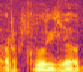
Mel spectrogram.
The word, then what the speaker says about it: Orcollo: The spelling of his name is really Orcollo. Yung pagbigas, Yeah. Orcollo. That's the real spelling of his name. Not you. Hindi you. Yeah, but it's just pronounced Orcullo because he is from Surigao.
